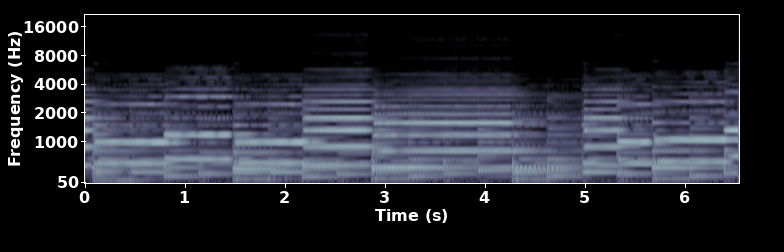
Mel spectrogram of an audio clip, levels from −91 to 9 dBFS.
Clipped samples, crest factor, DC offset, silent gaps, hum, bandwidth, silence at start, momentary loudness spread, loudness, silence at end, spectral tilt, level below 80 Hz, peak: under 0.1%; 12 dB; under 0.1%; none; none; 7.8 kHz; 0 s; 5 LU; -29 LUFS; 0 s; -6.5 dB/octave; -70 dBFS; -18 dBFS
